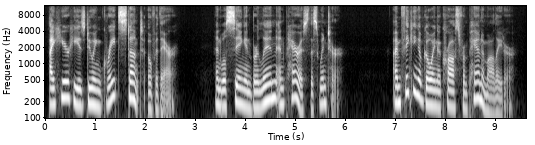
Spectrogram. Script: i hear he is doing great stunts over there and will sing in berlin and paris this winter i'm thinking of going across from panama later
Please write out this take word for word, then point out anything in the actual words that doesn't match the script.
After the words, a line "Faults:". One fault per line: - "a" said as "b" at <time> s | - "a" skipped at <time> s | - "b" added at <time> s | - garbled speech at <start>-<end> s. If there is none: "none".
i hear he is doing great stunt over there and will sing in berlin and paris this winter i'm thinking of going across from panama later
Faults:
- "stunts" said as "stunt" at 1.5 s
